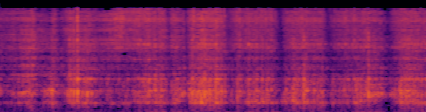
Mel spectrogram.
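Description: A hollow hand-carved wooden box is held upright while long nails scratch along the grooves of its carved lid. The result is a continuous raspy, rubbing scrape with a woody midrange tone and repeated swells as the strokes move across the grooves.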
